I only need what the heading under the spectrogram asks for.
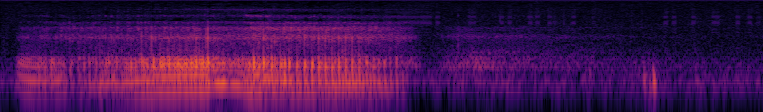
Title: And you think your husband snores!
